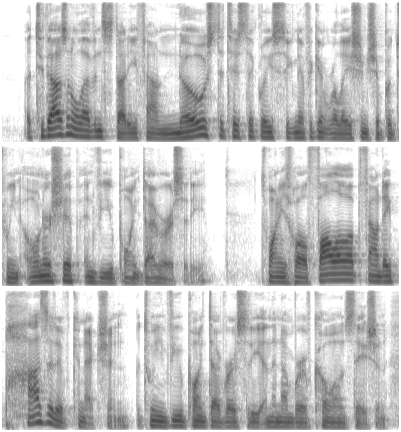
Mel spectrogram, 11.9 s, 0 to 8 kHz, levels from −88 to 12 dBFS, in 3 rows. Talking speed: 140 wpm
